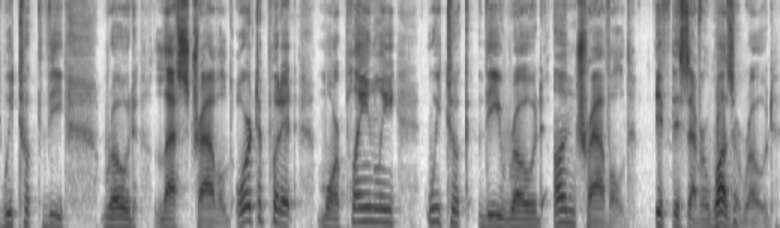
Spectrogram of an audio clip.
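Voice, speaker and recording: In a very clean recording with a silent background and a dry, close sound with no echo, a man with a fairly high voice talks fairly slowly, his pitch swinging very widely. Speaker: messianic rabbi / teacher. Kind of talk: sermon. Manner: loud, shouting.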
